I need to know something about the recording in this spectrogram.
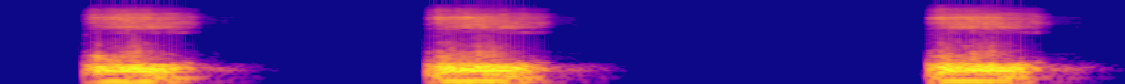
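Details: Deep, low bison bellows, three rough grunting roars of about a second each with gaps between them, breathy hiss over a heavy rumble, clean background.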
